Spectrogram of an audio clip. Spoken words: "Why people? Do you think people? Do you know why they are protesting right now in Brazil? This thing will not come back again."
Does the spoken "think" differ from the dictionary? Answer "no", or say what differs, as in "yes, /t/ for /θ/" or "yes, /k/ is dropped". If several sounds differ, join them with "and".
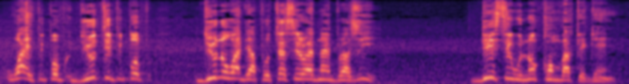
yes, /t/ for /θ/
